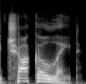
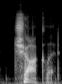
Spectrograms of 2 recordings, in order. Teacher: 3 clunky syllables, but native speakers completely drop that middle O. It transitions straight into a quick 2-syllable word, chocolate.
